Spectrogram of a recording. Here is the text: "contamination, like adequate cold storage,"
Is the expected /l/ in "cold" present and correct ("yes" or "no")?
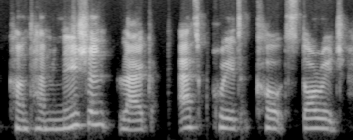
no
